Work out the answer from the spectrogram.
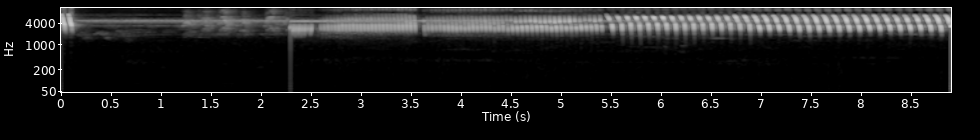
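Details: Canary singing long and vigorously, used to prompt young canaries learning sounds: a thin sustained whistle, then a dense buzzy warble that builds into a steady fast trill of repeated notes, growing louder.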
